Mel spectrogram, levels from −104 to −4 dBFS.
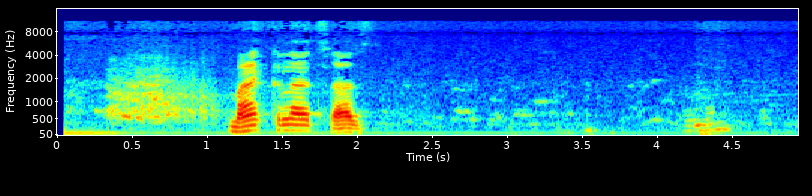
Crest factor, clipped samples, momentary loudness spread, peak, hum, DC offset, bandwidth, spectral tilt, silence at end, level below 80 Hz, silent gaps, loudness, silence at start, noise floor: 22 dB; under 0.1%; 23 LU; -2 dBFS; none; under 0.1%; 11.5 kHz; -7 dB/octave; 0.45 s; -54 dBFS; none; -19 LUFS; 0.05 s; -55 dBFS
